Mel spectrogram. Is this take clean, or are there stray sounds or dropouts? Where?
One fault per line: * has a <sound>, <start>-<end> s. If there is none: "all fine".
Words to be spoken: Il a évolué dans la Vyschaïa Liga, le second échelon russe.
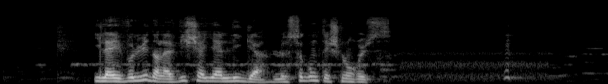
* has a laugh, 5.0-5.4 s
